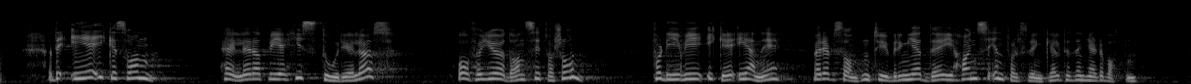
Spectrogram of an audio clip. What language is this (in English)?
Norwegian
